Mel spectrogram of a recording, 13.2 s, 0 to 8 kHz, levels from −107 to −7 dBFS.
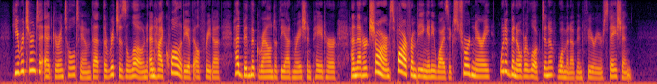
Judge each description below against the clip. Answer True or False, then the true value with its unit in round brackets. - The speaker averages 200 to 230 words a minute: True (205 wpm)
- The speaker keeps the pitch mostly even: False (4.8 semitones)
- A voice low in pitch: False (185 Hz)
